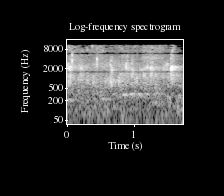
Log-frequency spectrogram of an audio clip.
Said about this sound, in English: Thank you very much. How about a round of applause, yeah.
